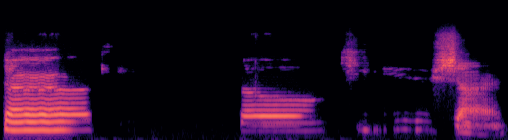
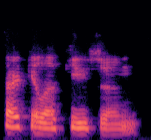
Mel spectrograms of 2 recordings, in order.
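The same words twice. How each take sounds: First: "Circumlocution" extremely slow, broken into syllables; slow sounding-out. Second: Said in the usual way. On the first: Shown as a demonstration. Teacher leading learners through a hard word, slow sounding-out. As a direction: pull "Circumlocution" apart with long held syllables and gaps. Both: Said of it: "So let's try it".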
